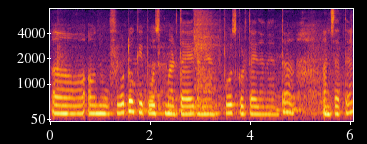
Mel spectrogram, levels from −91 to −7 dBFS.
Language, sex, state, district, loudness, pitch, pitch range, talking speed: Kannada, female, Karnataka, Shimoga, -16 LUFS, 215 Hz, 205-225 Hz, 110 wpm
